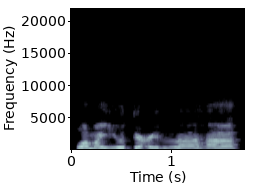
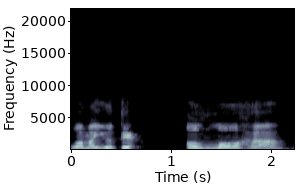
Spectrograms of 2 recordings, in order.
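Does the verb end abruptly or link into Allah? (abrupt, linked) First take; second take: linked; abrupt. First: The verb links into Allah with an i. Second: The verb stops abruptly before Allah. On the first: The speaker calls it right. "kan lebih enak" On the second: The speaker calls it wrong. "seperti itu kan tidak enak"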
